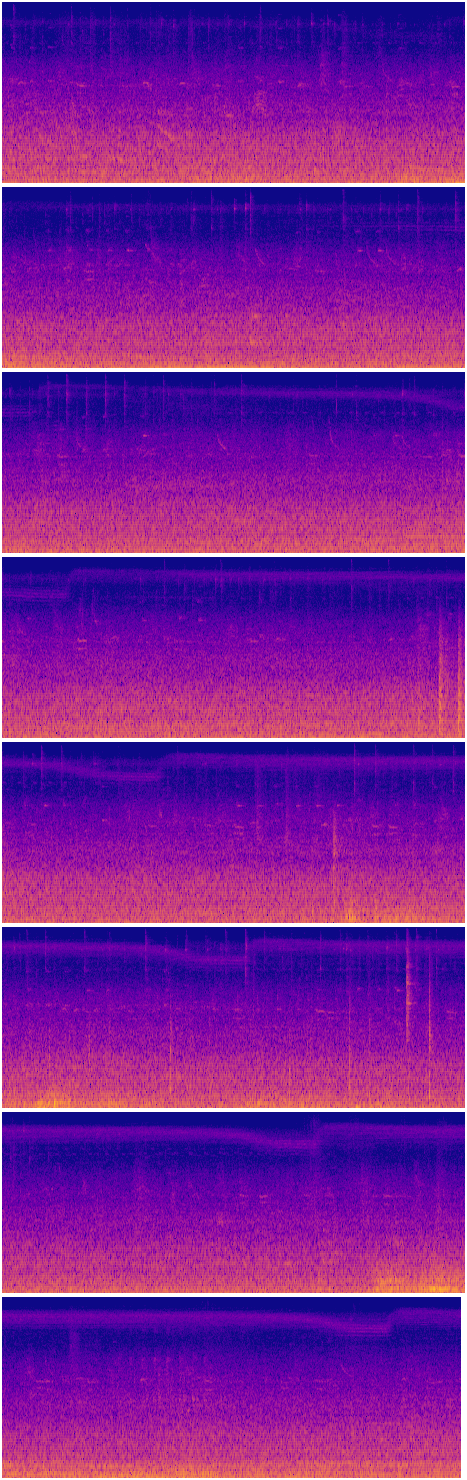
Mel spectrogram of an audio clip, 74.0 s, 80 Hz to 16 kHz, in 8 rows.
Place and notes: Bitan Rd., Xindian Dist., New Taipei City - Thunder sound
The other side came the sound of construction, Thunder sound, birds
Zoom H2n MS+ XY
New Taipei City, Taiwan, 28 July 2015, ~15:00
